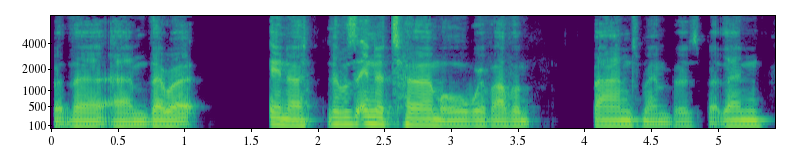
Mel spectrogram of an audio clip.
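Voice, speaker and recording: A man's voice: low voice, steady tone, normal speed, darkish tone. An English man in his forties, a musician guest reminiscing casually in a hesitant, rambling way. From England. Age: 40s. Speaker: band frontman, interview guest.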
